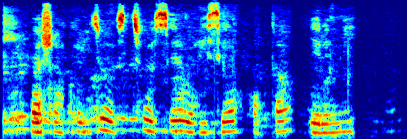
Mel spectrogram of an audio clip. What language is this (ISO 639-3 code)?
kin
